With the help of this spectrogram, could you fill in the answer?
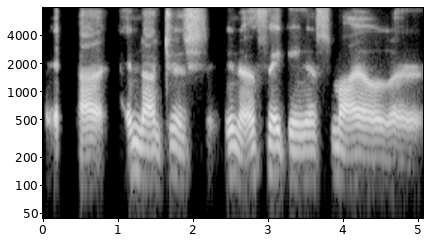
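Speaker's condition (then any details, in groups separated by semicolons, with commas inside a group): Traumatic brain injury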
